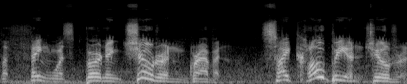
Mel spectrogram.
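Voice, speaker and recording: Putting on a character voice, a man talks at a fairly high pitch and a fairly slow pace against clear background noise. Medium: video game. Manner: blunt, skeptical.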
